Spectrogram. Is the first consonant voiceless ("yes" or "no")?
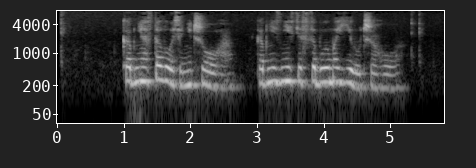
yes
